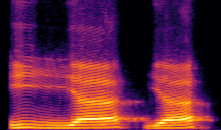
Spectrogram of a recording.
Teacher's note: ya-nya dibuka mulut kita, terbukanya aulah tengah lidah, nama sifatul hurufnya infitah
